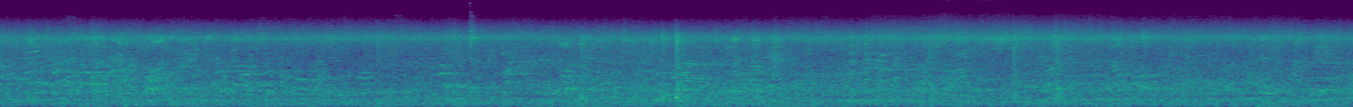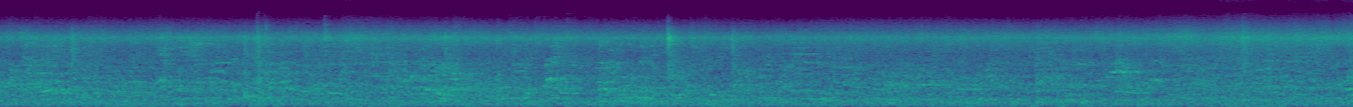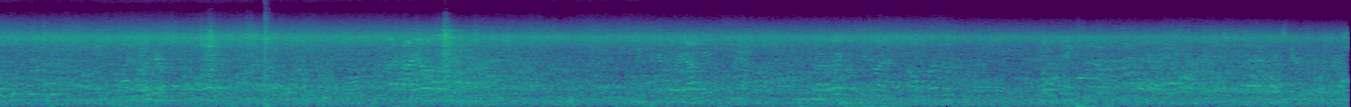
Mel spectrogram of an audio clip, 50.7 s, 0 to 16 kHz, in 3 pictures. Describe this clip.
West Towne Mall ambiance 1
talking, background-sound, field-recording, mall, americana, Wisconsin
